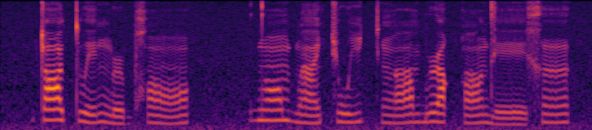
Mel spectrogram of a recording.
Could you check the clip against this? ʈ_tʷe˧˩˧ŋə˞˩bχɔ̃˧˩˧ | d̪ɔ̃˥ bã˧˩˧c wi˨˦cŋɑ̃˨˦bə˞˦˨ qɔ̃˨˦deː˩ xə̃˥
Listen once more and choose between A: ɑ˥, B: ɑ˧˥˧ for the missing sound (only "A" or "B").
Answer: A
